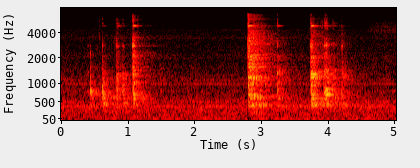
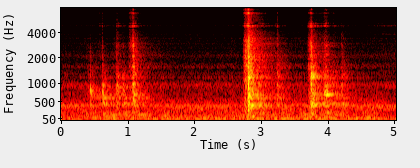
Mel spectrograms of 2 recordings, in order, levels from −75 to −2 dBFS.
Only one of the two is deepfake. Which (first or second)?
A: second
